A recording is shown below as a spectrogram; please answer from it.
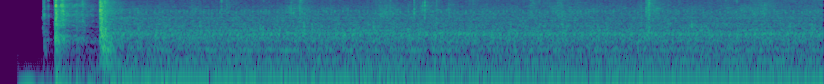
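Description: A motor vehicle engine idling steadily, after two sharp clicks in the first half second.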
